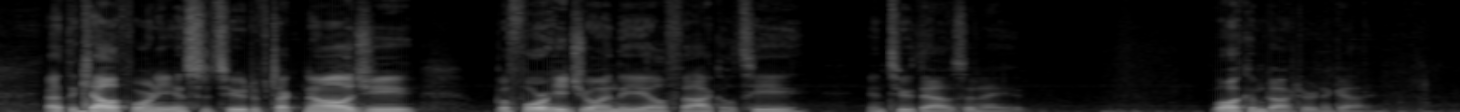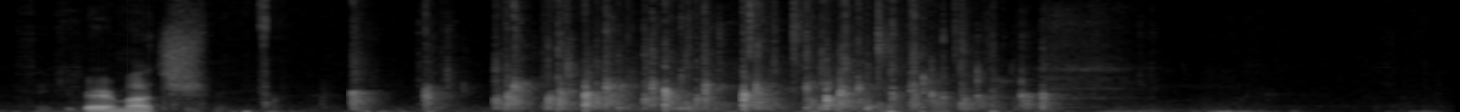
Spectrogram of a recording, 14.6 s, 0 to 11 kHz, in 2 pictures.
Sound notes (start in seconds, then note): 9.0 applause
